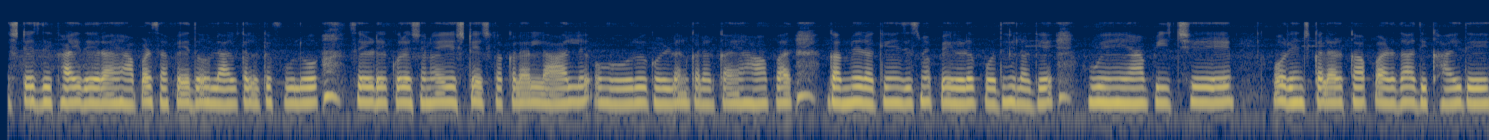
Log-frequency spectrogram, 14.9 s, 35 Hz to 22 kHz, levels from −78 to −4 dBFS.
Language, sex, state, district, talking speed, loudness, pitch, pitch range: Hindi, female, Maharashtra, Solapur, 190 wpm, -26 LUFS, 195 Hz, 190-200 Hz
